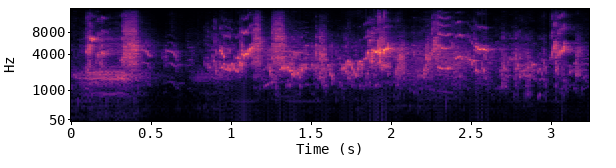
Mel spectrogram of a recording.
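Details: Several yellow budgerigars, recorded August 20, 2024, chatter in rapid scratchy warbles and squawky chirps, high and busy, with a short pause near the start before the continuous chatter resumes.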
